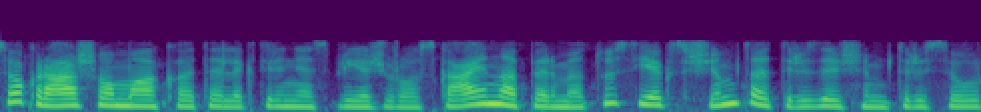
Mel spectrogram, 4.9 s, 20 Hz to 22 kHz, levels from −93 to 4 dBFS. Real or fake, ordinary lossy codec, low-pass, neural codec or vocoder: real; Opus, 32 kbps; 5.4 kHz; none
